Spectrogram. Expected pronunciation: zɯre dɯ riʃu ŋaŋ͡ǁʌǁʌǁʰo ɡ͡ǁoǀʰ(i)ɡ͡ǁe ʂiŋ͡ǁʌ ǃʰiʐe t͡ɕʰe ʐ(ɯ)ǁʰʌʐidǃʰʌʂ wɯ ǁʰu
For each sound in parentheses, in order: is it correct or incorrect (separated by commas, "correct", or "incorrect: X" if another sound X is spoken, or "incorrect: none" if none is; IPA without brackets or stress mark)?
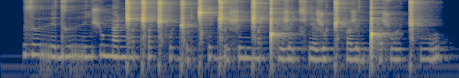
incorrect: e, incorrect: u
